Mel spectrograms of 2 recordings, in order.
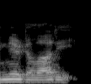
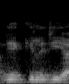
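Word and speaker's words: Nir Giladi: that we lost recently near Galadi um or near Giddy, I should pronounce it, um, from Tel Aviv, um, who we lost tragically um, way before his time.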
